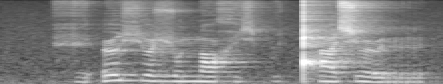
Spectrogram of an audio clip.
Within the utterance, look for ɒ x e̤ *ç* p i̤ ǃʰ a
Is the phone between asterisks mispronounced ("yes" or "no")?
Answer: no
